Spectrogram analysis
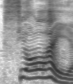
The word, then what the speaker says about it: Siolai: Selanjutnya ada PUBG Esports yang di sini juga muncul nih beberapa pemain baru nih, Siolai ya dibacanya.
